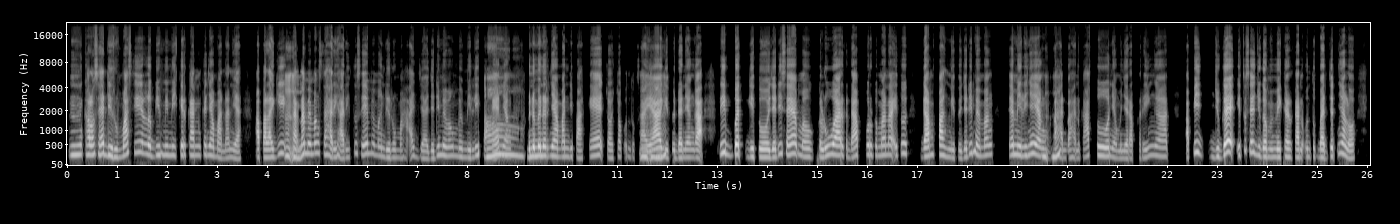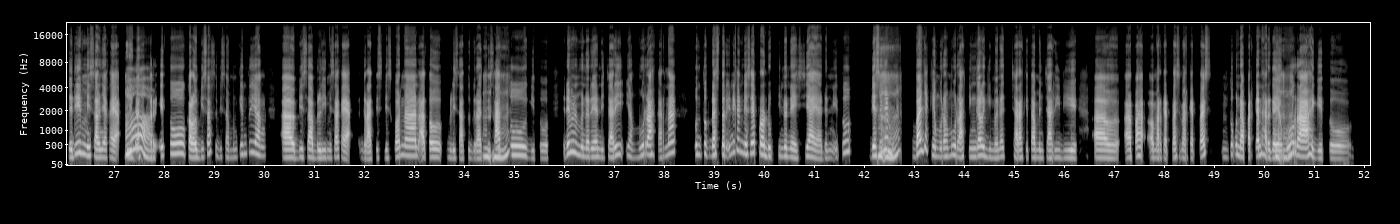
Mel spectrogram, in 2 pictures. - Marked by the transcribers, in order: other background noise; in English: "marketplace-marketplace"
- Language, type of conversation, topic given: Indonesian, podcast, Bagaimana cara Anda tetap tampil gaya dengan anggaran terbatas?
